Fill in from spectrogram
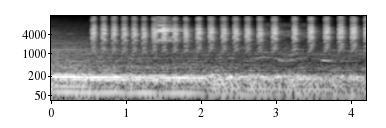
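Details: Little spiderhunter lure call: after half a second of low hum, a quick sequence of piercing, high chips begins, about three per second, meant to get untrained captive birds singing.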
